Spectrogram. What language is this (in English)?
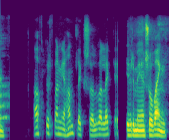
Icelandic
